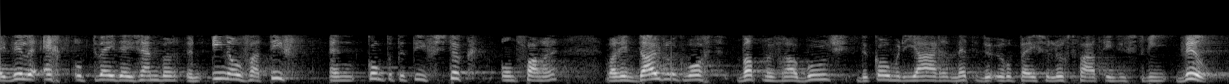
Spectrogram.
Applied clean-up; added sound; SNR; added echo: none; none; none; none.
